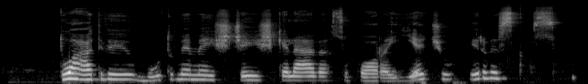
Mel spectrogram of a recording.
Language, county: Lithuanian, Alytus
